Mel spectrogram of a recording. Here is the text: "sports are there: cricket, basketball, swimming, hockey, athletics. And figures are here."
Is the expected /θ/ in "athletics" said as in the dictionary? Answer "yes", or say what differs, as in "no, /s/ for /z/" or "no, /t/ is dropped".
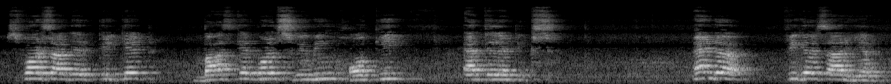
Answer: no, /t/ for /θ/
